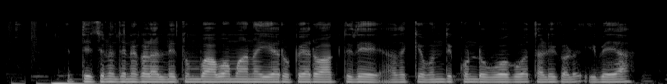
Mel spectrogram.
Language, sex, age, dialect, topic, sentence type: Kannada, male, 18-24, Central, agriculture, question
